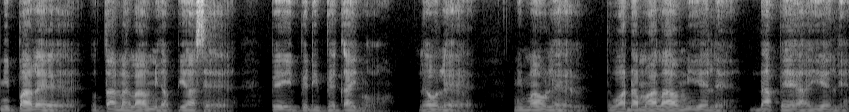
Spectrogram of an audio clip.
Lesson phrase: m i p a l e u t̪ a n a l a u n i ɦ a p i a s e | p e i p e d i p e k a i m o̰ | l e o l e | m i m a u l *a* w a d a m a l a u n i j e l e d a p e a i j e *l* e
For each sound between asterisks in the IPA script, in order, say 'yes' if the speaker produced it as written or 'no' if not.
no, yes

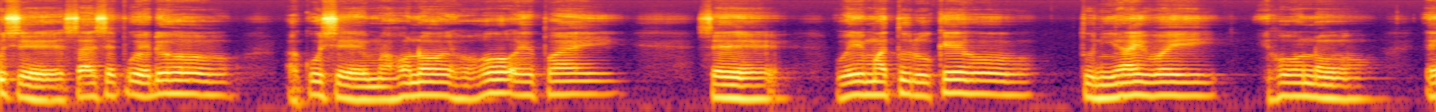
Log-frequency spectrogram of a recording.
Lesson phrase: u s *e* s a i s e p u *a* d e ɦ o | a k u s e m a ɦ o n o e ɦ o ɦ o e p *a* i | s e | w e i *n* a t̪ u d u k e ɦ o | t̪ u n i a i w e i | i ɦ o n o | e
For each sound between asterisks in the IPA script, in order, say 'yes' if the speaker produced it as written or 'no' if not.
yes, no, yes, no

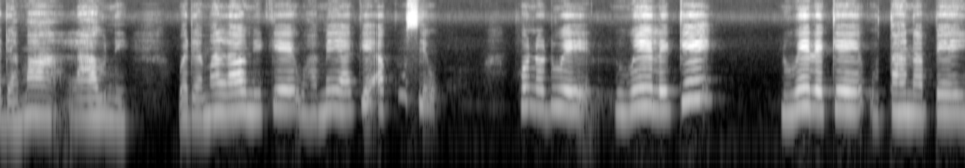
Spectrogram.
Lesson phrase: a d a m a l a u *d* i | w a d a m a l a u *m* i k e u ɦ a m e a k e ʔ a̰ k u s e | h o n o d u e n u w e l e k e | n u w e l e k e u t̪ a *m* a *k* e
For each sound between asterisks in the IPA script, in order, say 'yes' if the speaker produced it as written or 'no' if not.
no, no, no, no

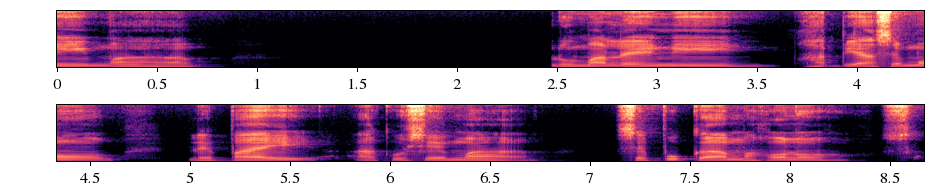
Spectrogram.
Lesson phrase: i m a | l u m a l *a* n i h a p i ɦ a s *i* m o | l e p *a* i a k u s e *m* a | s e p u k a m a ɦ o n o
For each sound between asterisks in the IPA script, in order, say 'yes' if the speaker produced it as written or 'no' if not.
no, no, yes, yes

